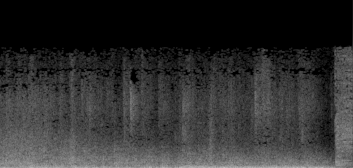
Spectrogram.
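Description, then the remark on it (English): Steady, dense rain pours down with a deep rolling rumble of thunder underneath, filling the whole scene at a constant loud level, with no voices. “And that's where you're more likely to find the rain in Spain.”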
